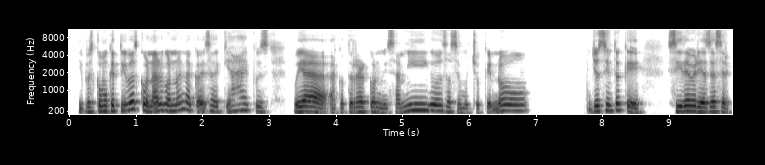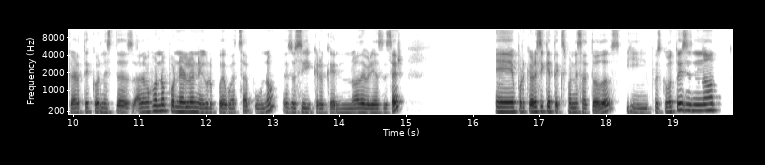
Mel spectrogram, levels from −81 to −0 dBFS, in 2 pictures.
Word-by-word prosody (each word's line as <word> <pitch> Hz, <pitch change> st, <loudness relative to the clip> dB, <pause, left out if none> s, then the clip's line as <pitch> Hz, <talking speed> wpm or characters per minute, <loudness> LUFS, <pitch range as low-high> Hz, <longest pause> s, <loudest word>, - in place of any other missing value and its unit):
y, -, -, -6 dB
pues, 180 Hz, 0 st, -3 dB
como 210 Hz, +3 st, +2 dB
que 220 Hz, -, +4 dB
tú 215 Hz, +2 st, -5 dB
ibas 275 Hz, +4 st, +4 dB
con -, -, +3 dB
algo, 235 Hz, -2 st, +3 dB
¿no? 225 Hz, +2 st, 0 dB
En 270 Hz, -, -2 dB
la 245 Hz, -3 st, -1 dB
cabeza 215 Hz, -, -1 dB
de 190 Hz, -1 st, -4 dB
que, -, -, -7 dB
"ay, 235 Hz, +3 st, -5 dB
pues, 190 Hz, -6 st, -7 dB, 0.3 s
voy 195 Hz, -, +5 dB
a 195 Hz, -4 st, +6 dB, 0.2 s
a 155 Hz, -, -10 dB
cotorrear 175 Hz, +3 st, -1 dB
con 180 Hz, -1 st, -1 dB
mis 160 Hz, 0 st, -7 dB
amigos, 230 Hz, +3 st, +2 dB
hace 180 Hz, -3 st, -4 dB
mucho 155 Hz, -1 st, -9 dB
que -, -, -2 dB
no" 225 Hz, 0 st, 0 dB, 0.8 s
Yo 205 Hz, -, +2 dB
siento 230 Hz, +3 st, 0 dB
que 165 Hz, -7 st, 0 dB, 0.3 s
sí 200 Hz, 0 st, +2 dB
deberías 205 Hz, -4 st, +6 dB
de 190 Hz, -, +4 dB
acercarte 175 Hz, -1 st, -2 dB
con 170 Hz, -, -2 dB
estas 85 Hz, -, -4 dB
a -, -, -5 dB
lo 175 Hz, -, +1 dB
mejor 210 Hz, +4 st, +1 dB
no 225 Hz, 0 st, +1 dB
ponerlo 185 Hz, -3 st, +3 dB
en 180 Hz, -, +2 dB
el 160 Hz, -, -2 dB
grupo 165 Hz, 0 st, -4 dB
de -, -, +1 dB
WhatsApp, 160 Hz, +1 st, -6 dB
1 155 Hz, +6 st, -5 dB
eso 170 Hz, 0 st, -5 dB
sí 165 Hz, -1 st, -5 dB
creo 155 Hz, -1 st, -5 dB
que -, -, -5 dB
no 155 Hz, +1 st, -4 dB
deberías 155 Hz, -1 st, +2 dB
de 155 Hz, -, -7 dB
hacer. 155 Hz, -, 0 dB, 1.4 s
Eh, 180 Hz, 0 st, +5 dB
porque 180 Hz, -1 st, -1 dB
ahora -, -, +6 dB
sí 195 Hz, 0 st, -3 dB
que 190 Hz, -, +3 dB
te -, -, -2 dB
expones 170 Hz, 0 st, -5 dB
a 155 Hz, -, -6 dB
todos 80 Hz, -, +1 dB
y, 155 Hz, 0 st, -9 dB
pues, 170 Hz, -1 st, -8 dB
como 185 Hz, +2 st, -3 dB
tú 255 Hz, -, +2 dB
dices, 240 Hz, -2 st, +1 dB
no 240 Hz, +2 st, 0 dB
185 Hz, 210 wpm, -20 LUFS, 165-220 Hz, 1.4 s, a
